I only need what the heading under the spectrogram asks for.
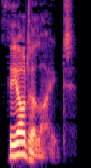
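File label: "theodolite", British English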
